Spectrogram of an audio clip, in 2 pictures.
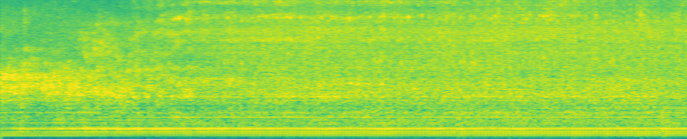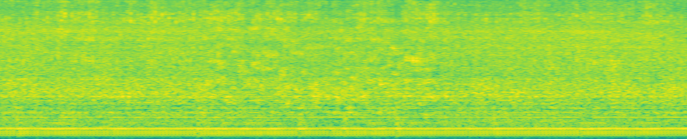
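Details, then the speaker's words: Cub Cadet push mower with Powermore engine, after valve train repair and bending the governor spring tab; it had popped and wouldn't stay running. Now a steady, even drone with no popping, surging or misses, still smoking a bit. Normal running. "Figured everyone may just want to hear it run one more time. Well, this thing's running pretty good now."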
